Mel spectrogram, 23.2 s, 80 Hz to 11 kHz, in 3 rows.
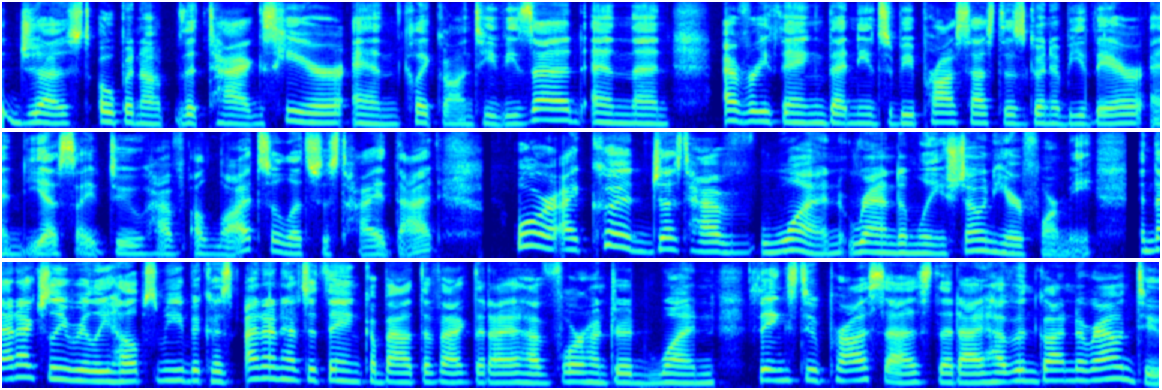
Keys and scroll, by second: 7.4 ctrl+super+r, 17.8 ctrl+super+r.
